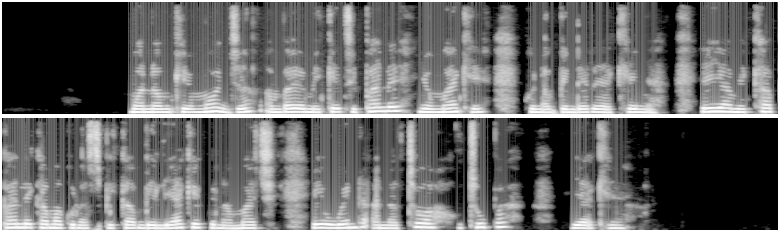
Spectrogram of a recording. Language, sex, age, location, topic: Swahili, female, 18-24, Nakuru, government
